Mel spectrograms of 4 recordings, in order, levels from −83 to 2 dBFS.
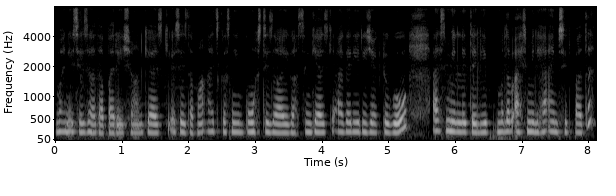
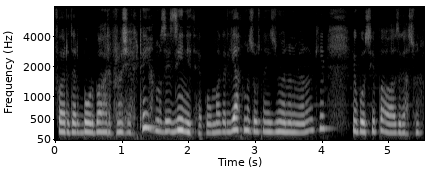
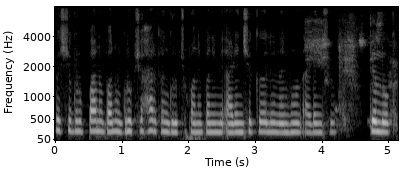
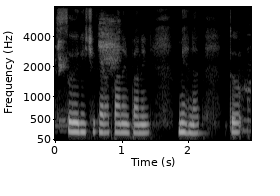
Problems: constant background noise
